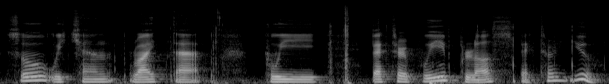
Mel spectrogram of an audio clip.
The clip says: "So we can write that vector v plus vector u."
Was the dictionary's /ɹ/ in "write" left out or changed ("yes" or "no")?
no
